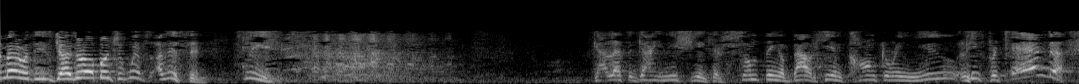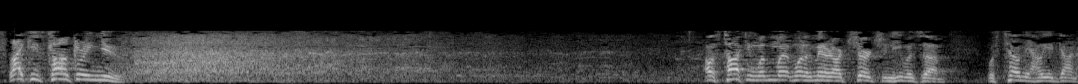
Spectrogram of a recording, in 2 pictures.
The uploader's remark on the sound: Preached at the PERTH Conference in 2005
